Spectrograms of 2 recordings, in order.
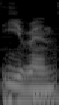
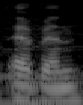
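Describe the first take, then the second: First: The first vowel sounds like the one in 'see'. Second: The first vowel sounds like the one in 'bed'. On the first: The speaker calls it right. "but no, it was even" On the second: The speaker calls it wrong. "why did I s- pronounce that as Evan?"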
